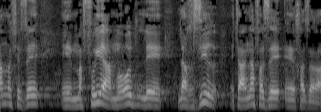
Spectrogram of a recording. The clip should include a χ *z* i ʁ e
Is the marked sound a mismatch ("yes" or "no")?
no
